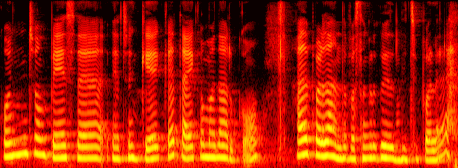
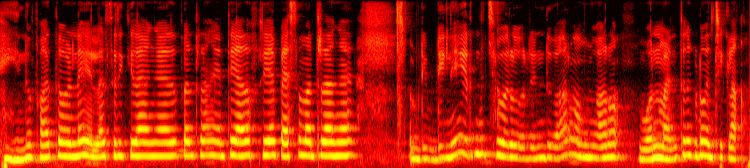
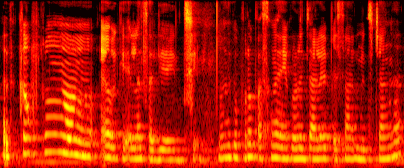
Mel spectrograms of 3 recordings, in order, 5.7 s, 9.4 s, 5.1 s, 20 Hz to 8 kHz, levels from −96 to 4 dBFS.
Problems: none marked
